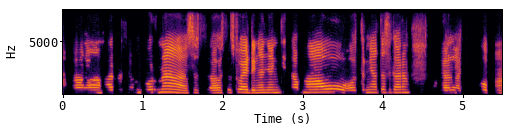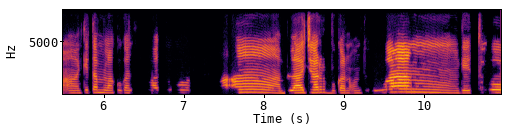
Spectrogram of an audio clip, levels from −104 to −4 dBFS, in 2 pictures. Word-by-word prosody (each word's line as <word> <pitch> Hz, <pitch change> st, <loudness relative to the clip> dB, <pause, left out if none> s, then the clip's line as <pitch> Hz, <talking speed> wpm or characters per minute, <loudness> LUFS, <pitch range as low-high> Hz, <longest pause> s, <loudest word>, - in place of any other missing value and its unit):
eee, 235 Hz, 0 st, -2 dB
harus 250 Hz, 0 st, -6 dB
sempurna, 260 Hz, +2 st, -1 dB, 0.3 s
se 235 Hz, -, -6 dB, 0.2 s
eee, 225 Hz, +1 st, -3 dB
sesuai 260 Hz, +1 st, +2 dB
dengan 235 Hz, 0 st, -1 dB
yang 245 Hz, 0 st, -3 dB
kita 245 Hz, 0 st, -8 dB
mau. 265 Hz, +2 st, +2 dB
Oh, 240 Hz, -5 st, -3 dB
ternyata 255 Hz, +1 st, -6 dB
sekarang 255 Hz, 0 st, -3 dB, 0.3 s
segala 230 Hz, -3 st, -6 dB
cukup, 255 Hz, -, -8 dB
heeh, 215 Hz, -1 st, -7 dB
kita 245 Hz, +1 st, -3 dB
melakukan 225 Hz, -2 st, -8 dB
sesuatu, 230 Hz, -, -14 dB, 0.6 s
heeh, 265 Hz, +1 st, +1 dB, 0.3 s
belajar 230 Hz, +3 st, +4 dB
bukan 210 Hz, 0 st, -7 dB
untuk 210 Hz, -, -22 dB, 0.2 s
uang, 285 Hz, -9 st, +10 dB, 0.6 s
gitu. 215 Hz, -, -8 dB
245 Hz, 135 wpm, -23 LUFS, 230-260 Hz, 0.6 s, uang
